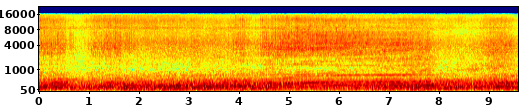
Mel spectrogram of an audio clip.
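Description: Several stock V8 demolition-derby car engines running together. One revs up in a smooth rising pitch about halfway through, holds high for a few seconds, then drops back near the end.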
